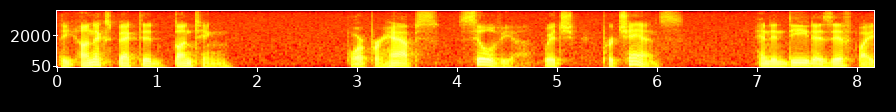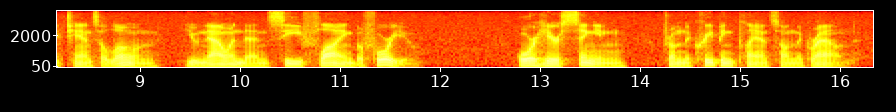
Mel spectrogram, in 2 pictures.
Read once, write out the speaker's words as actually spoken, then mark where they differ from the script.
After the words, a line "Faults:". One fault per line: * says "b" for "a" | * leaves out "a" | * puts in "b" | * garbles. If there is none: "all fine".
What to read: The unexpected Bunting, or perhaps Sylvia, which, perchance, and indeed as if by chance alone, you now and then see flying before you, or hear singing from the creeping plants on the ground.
The unexpected Bunting, or perhaps Sylvia, which, perchance, and indeed as if by chance alone, you now and then see flying before you, or hear singing from the creeping plants on the ground.
Faults:
all fine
